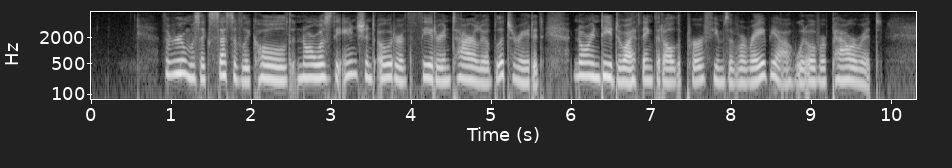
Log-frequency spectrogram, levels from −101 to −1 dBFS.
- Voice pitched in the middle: No, high, 220 Hz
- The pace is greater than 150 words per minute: Yes, average, 170 wpm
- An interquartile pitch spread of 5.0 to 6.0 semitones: No, average, 3.6 semitones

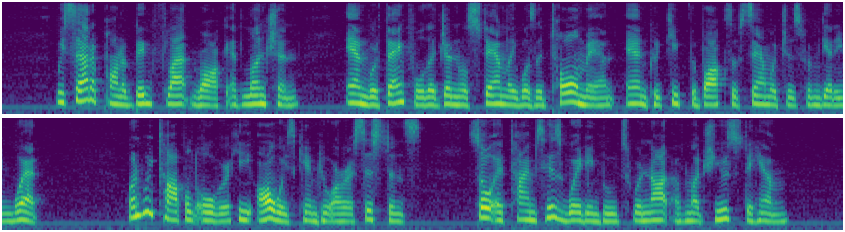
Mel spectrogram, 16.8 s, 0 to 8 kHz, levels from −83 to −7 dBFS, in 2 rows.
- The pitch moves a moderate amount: Yes, average, 3.0 semitones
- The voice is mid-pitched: Yes, medium, 170 Hz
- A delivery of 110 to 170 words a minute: No, average, 185 wpm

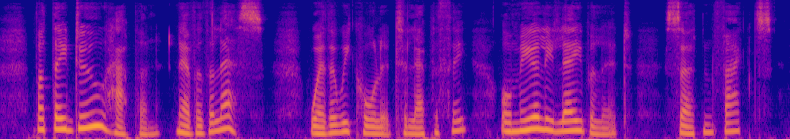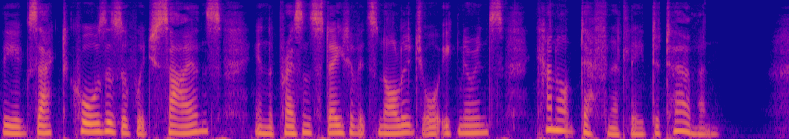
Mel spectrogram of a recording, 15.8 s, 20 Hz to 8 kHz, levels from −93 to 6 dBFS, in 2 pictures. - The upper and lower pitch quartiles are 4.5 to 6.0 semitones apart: Yes, average, 4.8 semitones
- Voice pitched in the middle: Yes, medium, 165 Hz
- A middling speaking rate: No, slow, 130 wpm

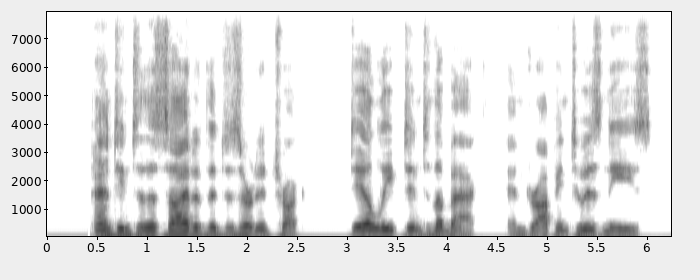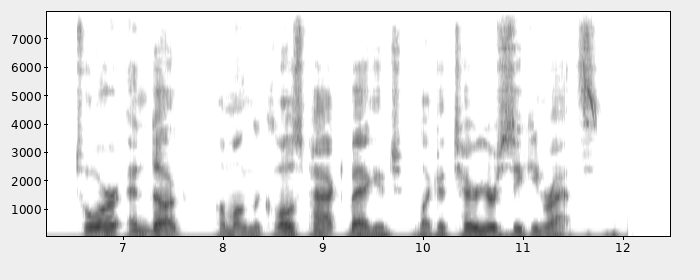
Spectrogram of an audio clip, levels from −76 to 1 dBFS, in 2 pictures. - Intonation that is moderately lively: Yes, average, 3.3 semitones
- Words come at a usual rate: Yes, average, 150 wpm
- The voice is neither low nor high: No, low, 105 Hz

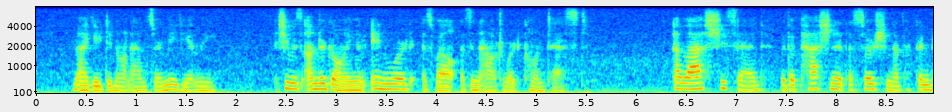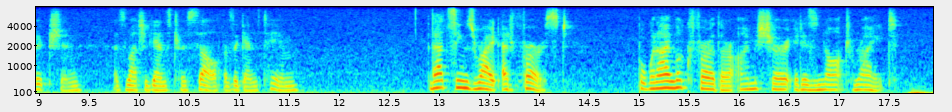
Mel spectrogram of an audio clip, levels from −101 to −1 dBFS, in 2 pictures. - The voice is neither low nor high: Yes, medium, 165 Hz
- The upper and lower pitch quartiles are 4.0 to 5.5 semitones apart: Yes, average, 4.3 semitones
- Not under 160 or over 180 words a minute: Yes, average, 165 wpm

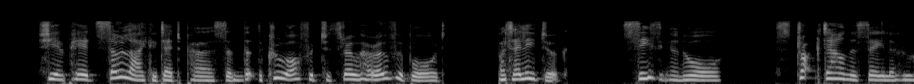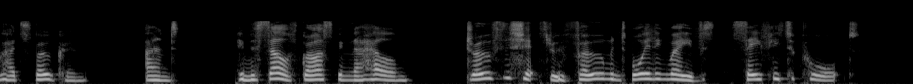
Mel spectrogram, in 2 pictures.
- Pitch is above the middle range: Yes, high, 220 Hz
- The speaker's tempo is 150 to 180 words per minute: No, average, 140 wpm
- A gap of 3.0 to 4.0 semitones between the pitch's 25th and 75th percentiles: Yes, average, 3.5 semitones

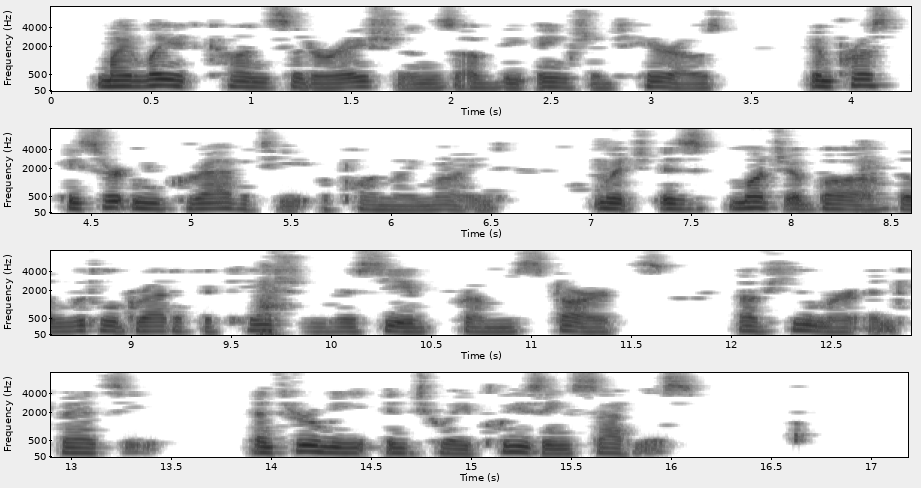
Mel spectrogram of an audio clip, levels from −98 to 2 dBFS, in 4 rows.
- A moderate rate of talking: No, slow, 120 wpm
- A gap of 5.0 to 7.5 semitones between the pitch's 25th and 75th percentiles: No, average, 3.8 semitones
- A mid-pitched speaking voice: No, low, 125 Hz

